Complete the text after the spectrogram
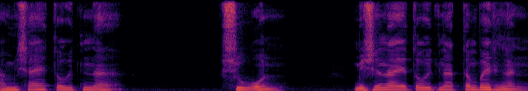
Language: Mandara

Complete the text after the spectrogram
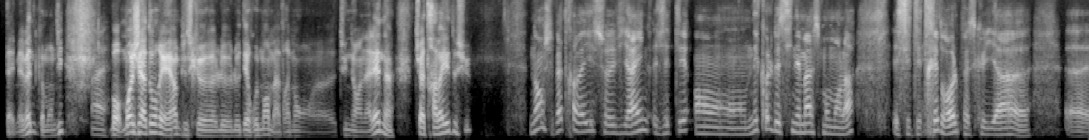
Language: French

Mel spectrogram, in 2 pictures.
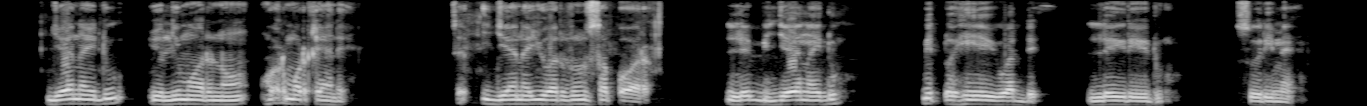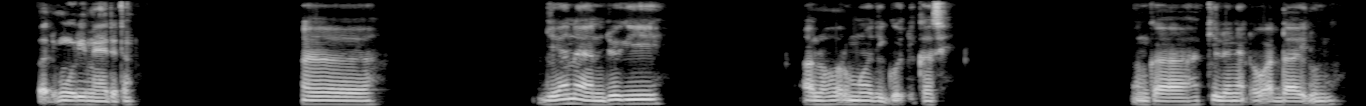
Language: Maasina Fulfulde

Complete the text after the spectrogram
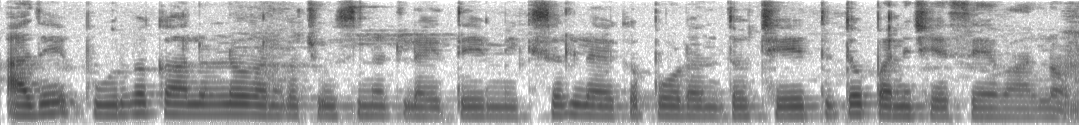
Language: Telugu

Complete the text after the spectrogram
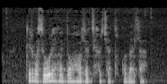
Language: Mongolian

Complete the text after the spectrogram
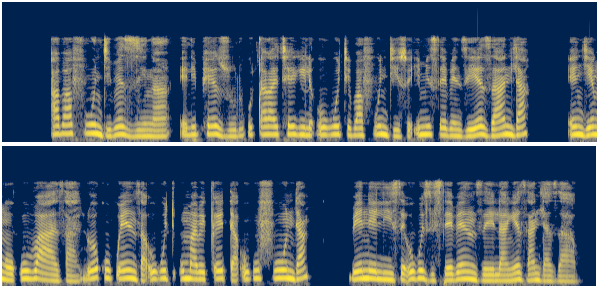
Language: North Ndebele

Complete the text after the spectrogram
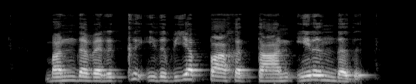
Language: Tamil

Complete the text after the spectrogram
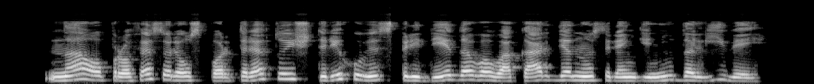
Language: Lithuanian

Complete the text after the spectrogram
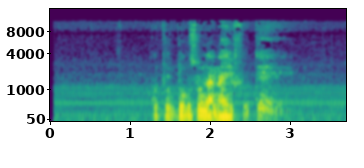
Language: Gbaya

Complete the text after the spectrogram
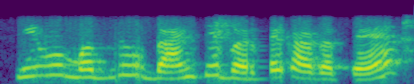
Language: Kannada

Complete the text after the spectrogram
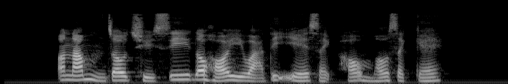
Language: Cantonese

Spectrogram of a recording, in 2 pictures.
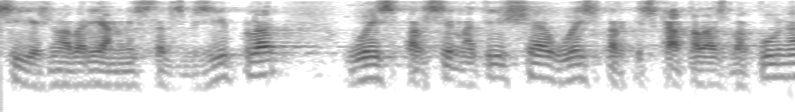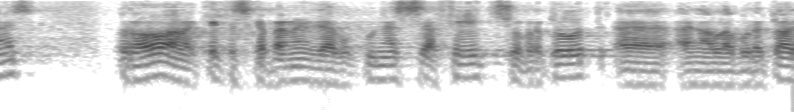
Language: Catalan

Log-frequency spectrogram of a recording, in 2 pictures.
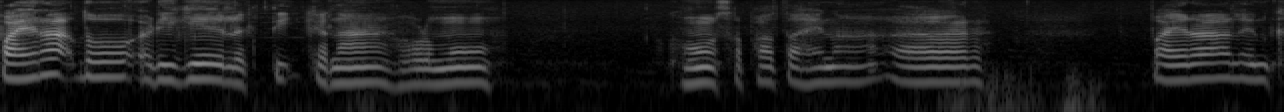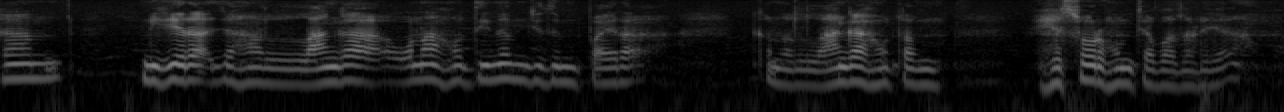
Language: Santali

